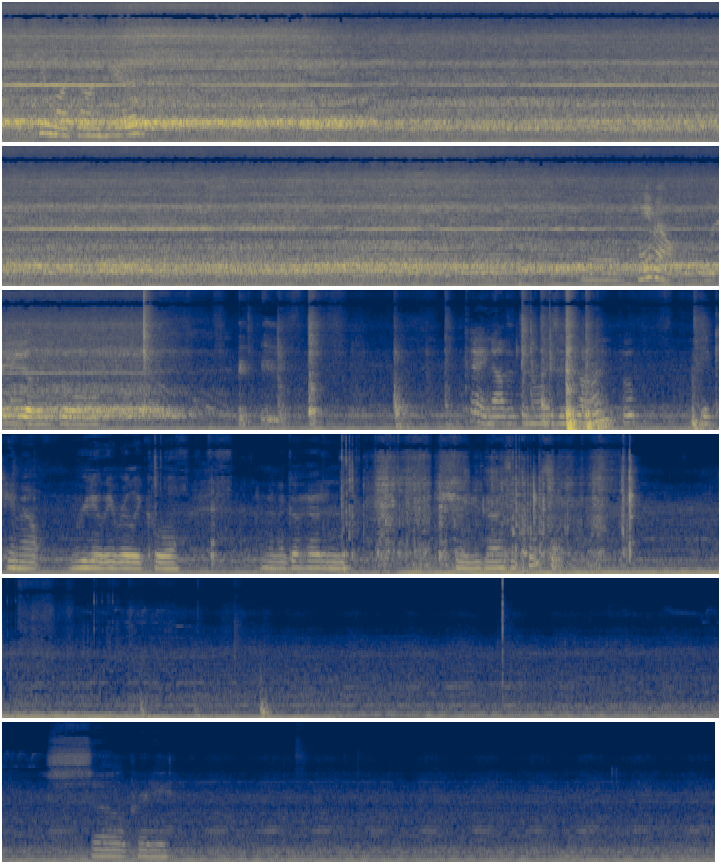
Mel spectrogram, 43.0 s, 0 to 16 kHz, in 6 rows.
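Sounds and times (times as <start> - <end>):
hot-air blower rushing and whining: 0.0 - 18.5, 24.8 - 27.9
low room hum: 13.0 - 42.9.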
